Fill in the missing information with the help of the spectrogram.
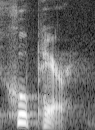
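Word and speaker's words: huper (ὑπέρ): But I do know that the prefix of the Greek word is huper. In English, it's spelled H-U-P-E-R.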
